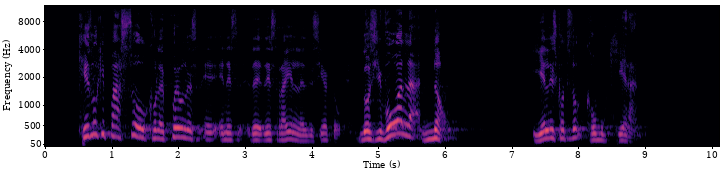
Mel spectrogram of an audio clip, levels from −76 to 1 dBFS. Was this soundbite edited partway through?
yes; 2 cuts; at 4.5 s, 5.6 s

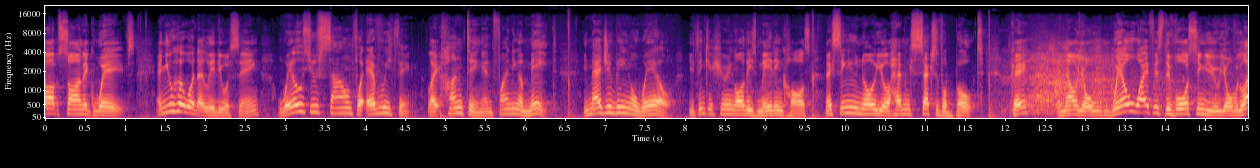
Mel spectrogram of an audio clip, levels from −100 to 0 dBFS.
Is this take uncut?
yes; 0 cuts

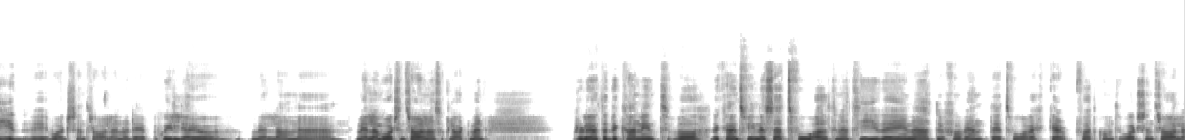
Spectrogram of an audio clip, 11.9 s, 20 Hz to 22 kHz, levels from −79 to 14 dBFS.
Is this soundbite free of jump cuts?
yes; 0 cuts

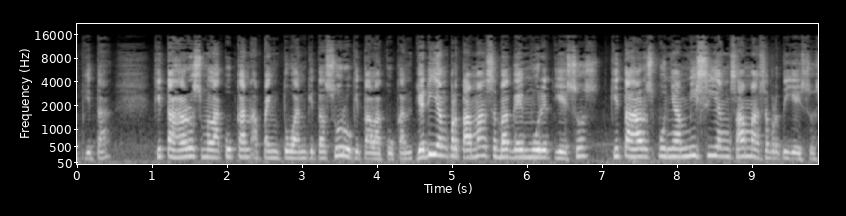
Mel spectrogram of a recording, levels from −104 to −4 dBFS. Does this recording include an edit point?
yes; 2 cuts; at 4.5 s, 7.0 s

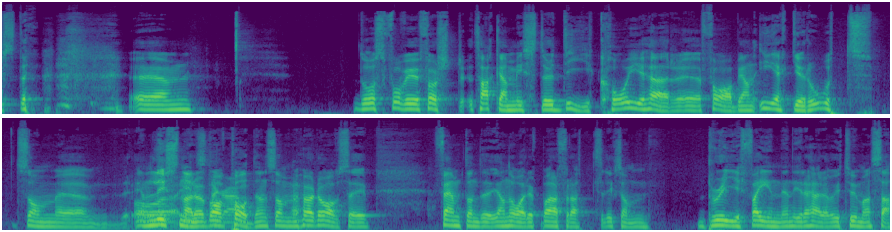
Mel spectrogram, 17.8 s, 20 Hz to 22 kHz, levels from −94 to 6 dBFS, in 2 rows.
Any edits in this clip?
no; 0 cuts

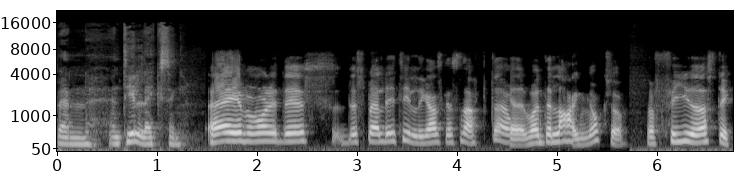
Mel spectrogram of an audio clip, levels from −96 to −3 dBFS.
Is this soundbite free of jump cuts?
no; 2 cuts; at 4.5 s, 5.7 s

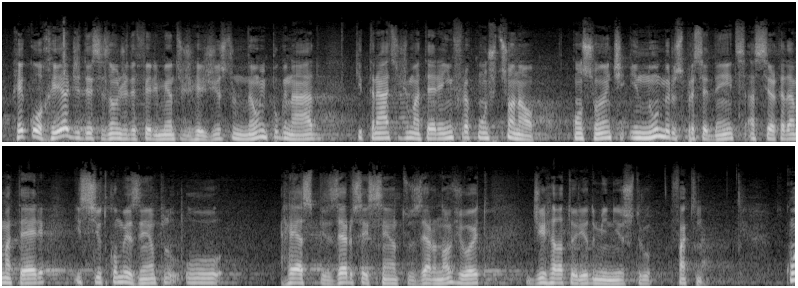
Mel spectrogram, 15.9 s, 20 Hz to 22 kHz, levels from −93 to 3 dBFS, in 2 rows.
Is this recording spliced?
no; 0 cuts

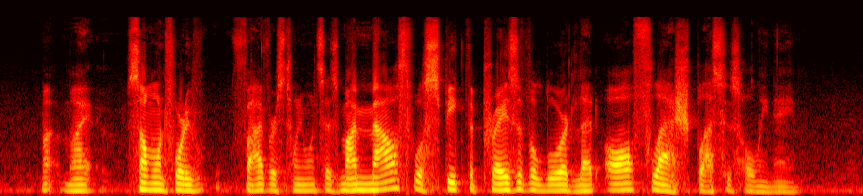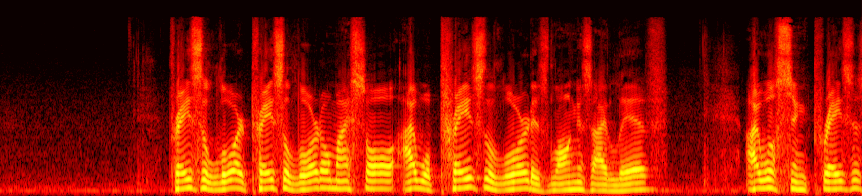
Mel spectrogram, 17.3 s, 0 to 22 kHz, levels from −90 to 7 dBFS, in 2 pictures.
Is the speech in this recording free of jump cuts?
yes; 0 cuts

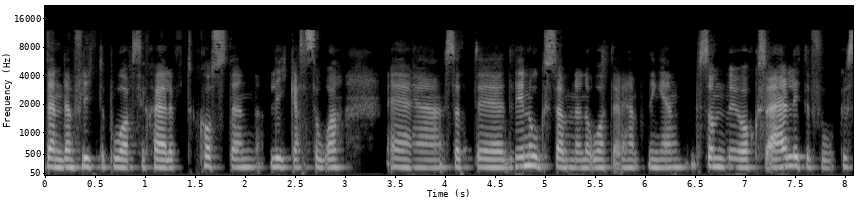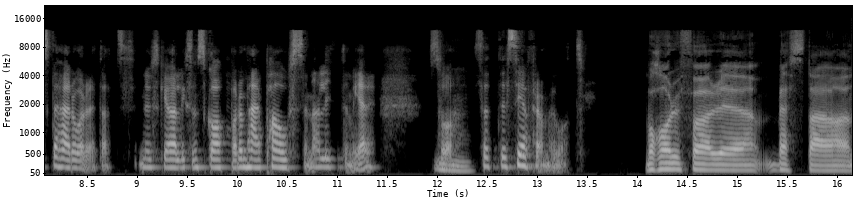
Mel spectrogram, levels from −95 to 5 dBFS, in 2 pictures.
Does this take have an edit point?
no; 0 cuts

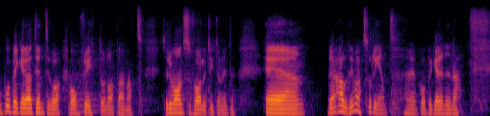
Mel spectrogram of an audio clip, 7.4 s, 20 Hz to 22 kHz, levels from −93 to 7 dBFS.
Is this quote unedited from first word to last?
no; 2 cuts; at 1.0 s, 4.9 s

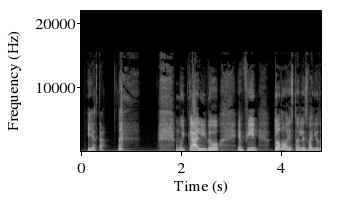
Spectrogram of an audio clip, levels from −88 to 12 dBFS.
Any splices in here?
yes; 1 cut; at 1.9 s

